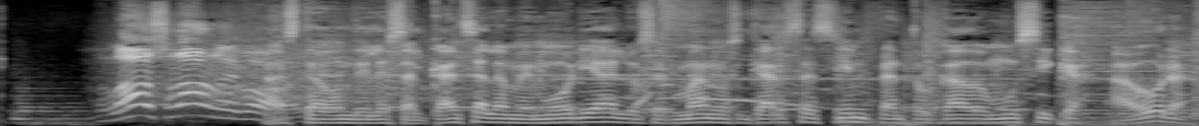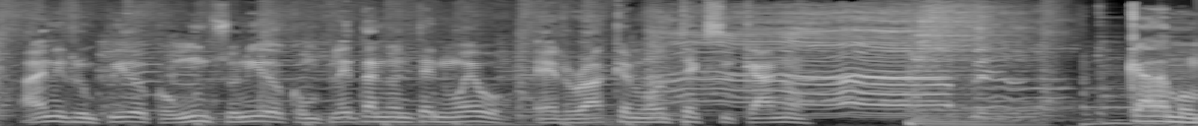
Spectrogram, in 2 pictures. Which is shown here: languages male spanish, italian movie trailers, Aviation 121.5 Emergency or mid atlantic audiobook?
languages male spanish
